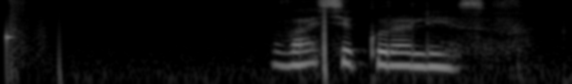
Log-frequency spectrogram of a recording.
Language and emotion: Russian, neutral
